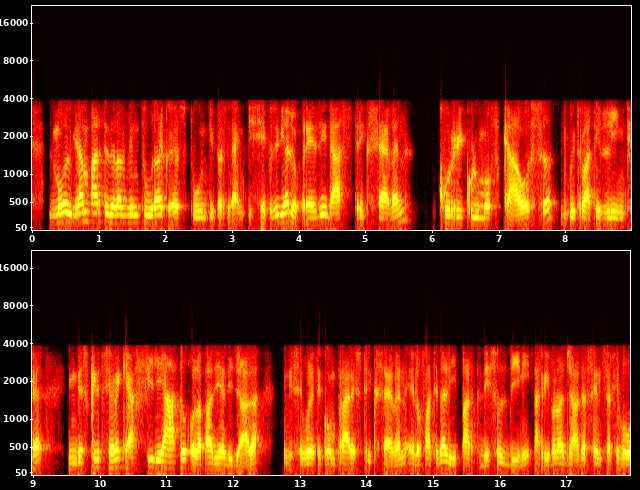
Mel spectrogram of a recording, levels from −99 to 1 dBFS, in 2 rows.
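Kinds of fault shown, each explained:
G.723.1 codec: The whole clip carries the sound of this early internet-telephony codec, running at about 6.3 kbit/s and coding speech in 30 ms frames. The band is held to roughly 300 Hz to 3.6 kHz, so the voice sounds thin and muffled. The damage is heavy. Its coarse, slowly updated voice model leaves the speech hoarse and rough, and consonants lose their edges and smear together.
VoIP packet loss concealed by the speech codec: Speech packets went missing twice, at 7.94 s and 12.80 s, each costing one 30 ms frame. The decoder filled each gap by repeating its last pitch and filter settings at falling gain. The speech briefly turns into a stretched, buzzy tone or coloured noise that fades. Because each frame depends on the one before, the distortion outlasts the lost packet, running to about 8.00 s and 12.89 s.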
